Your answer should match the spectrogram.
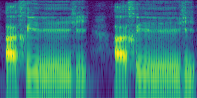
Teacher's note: ya dibaca dengan 2 harakat, bunyi nafas laluan yang lalu ke leher naik ke rongga mulut · A, khi, hi satu harakat, ya dibaca dengan 2 harakat. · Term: makhraj jauf ya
